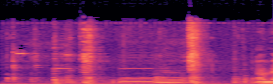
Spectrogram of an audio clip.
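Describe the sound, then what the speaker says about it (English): A sewing machine stitches down the edge of a fabric scrunchie in short mechanical bursts with whirring and ticking, close by and moderately quiet, and a faint hum runs beneath it. "So I'm just going to stitch down this first bit here."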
